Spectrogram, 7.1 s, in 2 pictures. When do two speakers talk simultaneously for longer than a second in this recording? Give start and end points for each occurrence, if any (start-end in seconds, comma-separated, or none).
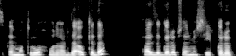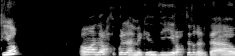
none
